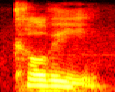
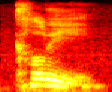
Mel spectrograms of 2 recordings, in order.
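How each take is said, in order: Both takes have the same delivery.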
